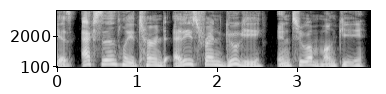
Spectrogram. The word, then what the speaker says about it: Googie: Come back, little Googie. That's how you pronounce it.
